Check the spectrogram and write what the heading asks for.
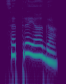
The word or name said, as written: ಸತ್ರಯಾಗ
